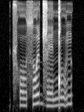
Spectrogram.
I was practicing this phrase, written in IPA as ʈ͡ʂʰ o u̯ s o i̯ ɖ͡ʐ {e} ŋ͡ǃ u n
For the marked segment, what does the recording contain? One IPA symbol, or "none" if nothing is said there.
e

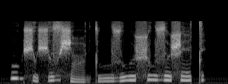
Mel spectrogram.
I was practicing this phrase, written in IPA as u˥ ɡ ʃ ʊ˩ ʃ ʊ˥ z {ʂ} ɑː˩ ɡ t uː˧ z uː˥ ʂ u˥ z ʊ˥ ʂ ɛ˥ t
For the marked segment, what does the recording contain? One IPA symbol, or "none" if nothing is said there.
ʃ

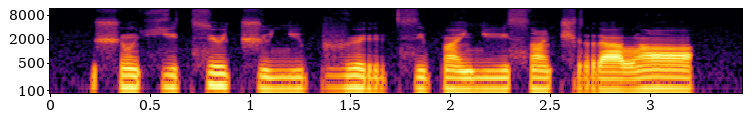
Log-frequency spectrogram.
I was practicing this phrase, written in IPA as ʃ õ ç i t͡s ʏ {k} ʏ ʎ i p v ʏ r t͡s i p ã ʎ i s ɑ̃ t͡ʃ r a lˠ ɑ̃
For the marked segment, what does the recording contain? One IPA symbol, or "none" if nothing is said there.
t͡ʃ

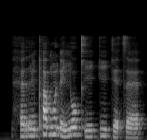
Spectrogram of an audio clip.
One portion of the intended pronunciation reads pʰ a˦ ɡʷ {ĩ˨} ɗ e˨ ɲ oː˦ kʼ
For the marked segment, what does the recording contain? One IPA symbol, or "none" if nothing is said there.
ĩ˦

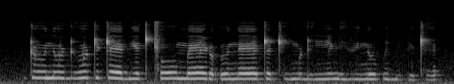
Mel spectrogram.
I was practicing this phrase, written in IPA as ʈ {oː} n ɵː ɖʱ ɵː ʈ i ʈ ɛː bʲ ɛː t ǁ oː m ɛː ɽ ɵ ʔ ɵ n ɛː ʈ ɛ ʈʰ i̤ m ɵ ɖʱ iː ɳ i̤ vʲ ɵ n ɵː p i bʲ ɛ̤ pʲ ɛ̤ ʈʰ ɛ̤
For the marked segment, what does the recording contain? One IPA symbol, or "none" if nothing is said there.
ɵː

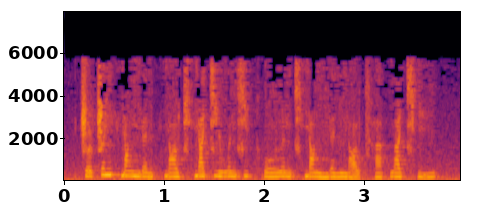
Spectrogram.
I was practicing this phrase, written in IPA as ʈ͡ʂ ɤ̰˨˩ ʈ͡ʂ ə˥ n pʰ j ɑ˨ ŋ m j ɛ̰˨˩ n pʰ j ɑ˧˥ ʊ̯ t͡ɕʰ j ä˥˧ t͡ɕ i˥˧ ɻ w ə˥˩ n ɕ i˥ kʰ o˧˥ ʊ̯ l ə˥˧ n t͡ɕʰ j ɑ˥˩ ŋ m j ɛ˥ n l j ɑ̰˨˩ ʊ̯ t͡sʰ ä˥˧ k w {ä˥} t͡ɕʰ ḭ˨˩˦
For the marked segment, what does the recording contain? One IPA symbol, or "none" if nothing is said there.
ä˥˩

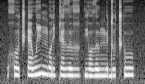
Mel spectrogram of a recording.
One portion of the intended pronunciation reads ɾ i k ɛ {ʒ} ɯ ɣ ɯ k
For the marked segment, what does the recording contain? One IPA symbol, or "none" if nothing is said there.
ð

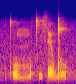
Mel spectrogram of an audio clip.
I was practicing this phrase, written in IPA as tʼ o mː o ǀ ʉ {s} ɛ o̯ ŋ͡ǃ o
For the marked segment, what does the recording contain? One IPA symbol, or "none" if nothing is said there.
s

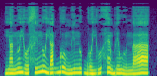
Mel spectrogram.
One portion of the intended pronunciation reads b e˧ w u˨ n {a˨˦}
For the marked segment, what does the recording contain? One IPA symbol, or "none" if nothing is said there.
a˨˦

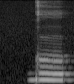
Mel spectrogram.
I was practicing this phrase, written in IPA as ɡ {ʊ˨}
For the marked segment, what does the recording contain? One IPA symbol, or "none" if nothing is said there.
ʊ˨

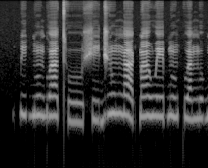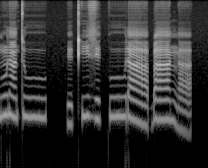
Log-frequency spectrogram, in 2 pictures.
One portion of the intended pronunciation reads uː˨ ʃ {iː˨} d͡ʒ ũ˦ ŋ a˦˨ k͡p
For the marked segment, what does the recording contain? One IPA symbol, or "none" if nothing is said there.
i˨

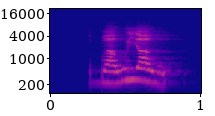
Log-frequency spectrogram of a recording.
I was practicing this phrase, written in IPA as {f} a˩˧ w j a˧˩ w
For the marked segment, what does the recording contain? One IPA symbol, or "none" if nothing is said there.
b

